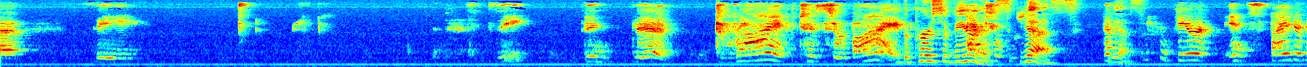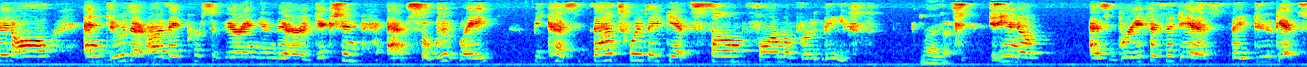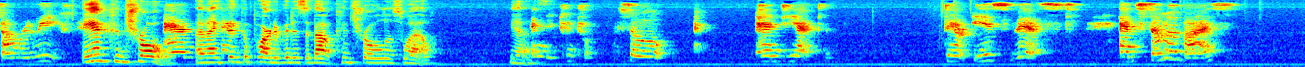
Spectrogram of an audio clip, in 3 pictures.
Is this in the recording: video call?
yes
